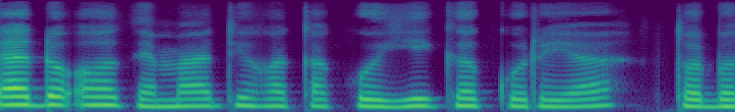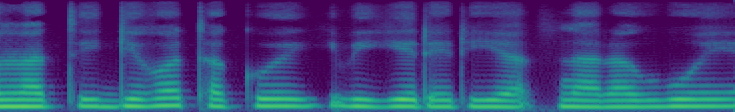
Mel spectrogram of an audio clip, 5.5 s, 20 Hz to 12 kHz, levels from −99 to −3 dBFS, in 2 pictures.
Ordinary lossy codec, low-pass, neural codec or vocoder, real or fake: none; none; codec, 24 kHz, 0.9 kbps, WavTokenizer, large speech release; fake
